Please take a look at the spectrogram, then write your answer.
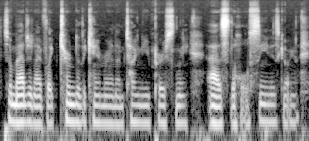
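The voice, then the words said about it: Whispered aside. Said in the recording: “When I'm whispering, it's an aside.”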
